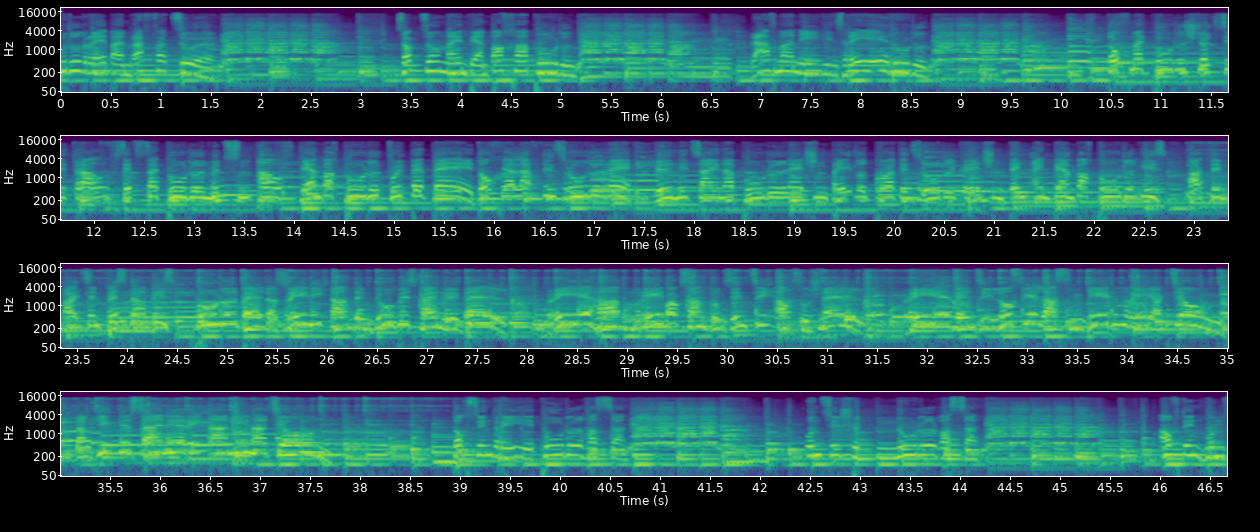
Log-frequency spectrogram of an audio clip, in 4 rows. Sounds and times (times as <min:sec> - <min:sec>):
Music: 0:00.0 - 0:46.6.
